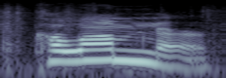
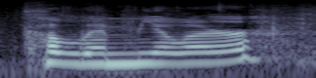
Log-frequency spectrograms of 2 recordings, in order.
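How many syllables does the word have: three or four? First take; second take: three; four. First: The word has three syllables without the extra sound. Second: The word has four syllables with an extra sound. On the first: The speaker calls it right. "the proper pronunciation" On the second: The speaker calls it wrong. "my made-up word"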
